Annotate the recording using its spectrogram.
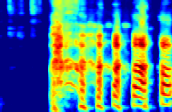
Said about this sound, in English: is munching down on something that's quite tasty. So it's called a pineapple bun, but it has no pineapple in it. It's called we call it a pineapple bun because the sugary crust on top of the bread.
